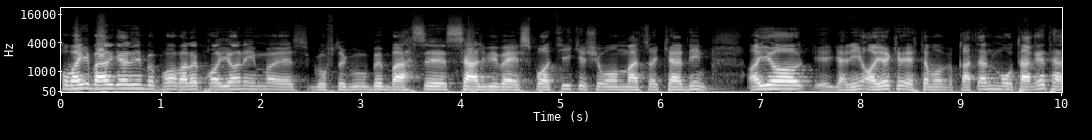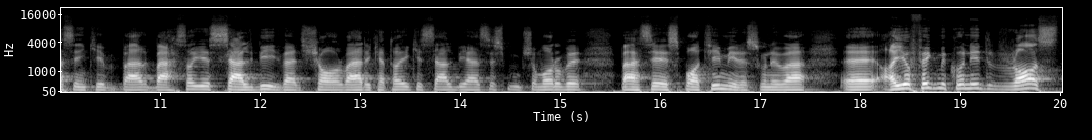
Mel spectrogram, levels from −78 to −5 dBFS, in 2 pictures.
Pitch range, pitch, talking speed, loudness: 135-165 Hz, 145 Hz, 145 wpm, -17 LUFS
